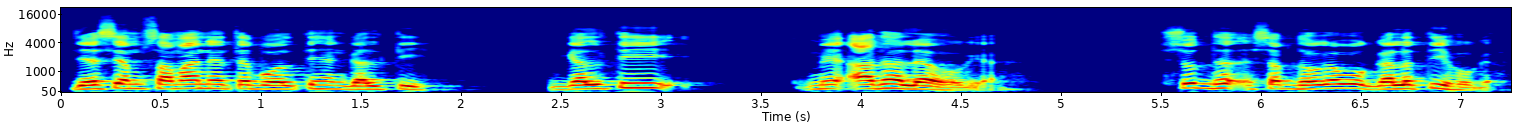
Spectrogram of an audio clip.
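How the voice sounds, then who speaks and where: A man's voice: sits high, mellow, lo-fi sound. A man with a Rajasthani Hindi accent giving a college lecture on the history of the language, explaining step by step and sounding out words to show how they are pronounced. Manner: explains slowly, demonstrates pronunciation aloud. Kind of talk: classroom lecture.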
